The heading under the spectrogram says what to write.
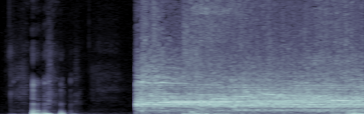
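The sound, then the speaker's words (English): A brief shout, then after a short silence a loud, sustained roar of a crowd cheering and celebrating in a bar, dense and steady with whoops and yells mixed in. “The one thing I was right about was the bar. Okay. It's in a bar? It was in a bar.”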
